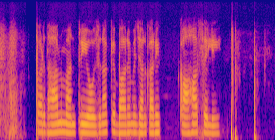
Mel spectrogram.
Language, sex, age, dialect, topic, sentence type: Magahi, female, 56-60, Central/Standard, banking, question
